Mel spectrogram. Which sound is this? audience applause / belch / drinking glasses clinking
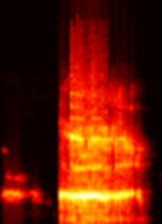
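belch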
